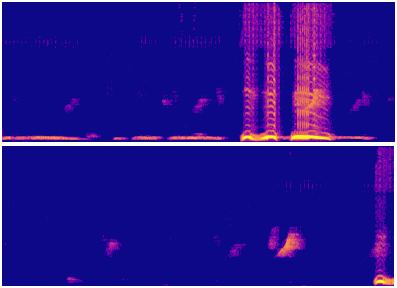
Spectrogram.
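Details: Spotted dove cooing as a lure: faint low murmurs lead into a loud triple phrase, two quick coos and a longer sliding note, then silence before another coo begins.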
